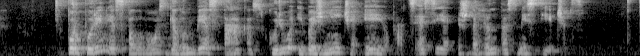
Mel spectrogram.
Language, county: Lithuanian, Alytus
